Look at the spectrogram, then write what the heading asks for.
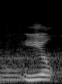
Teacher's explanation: اور آگے ہے یا اور اس کے آگے حمزہ اور حمزہ پہ ساکن ہے. جب حمزہ کے اوپر ساکن ہو تو جھٹکا دے کے پڑھیں گے. ہمیشہ جھٹکا حمزہ کے اوپر جب بھی ساکن آئے گا تو جھٹکا دے کے پڑھیں گے.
